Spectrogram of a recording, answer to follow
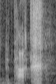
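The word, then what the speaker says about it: petaQ: But the standard way I decided is patak.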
